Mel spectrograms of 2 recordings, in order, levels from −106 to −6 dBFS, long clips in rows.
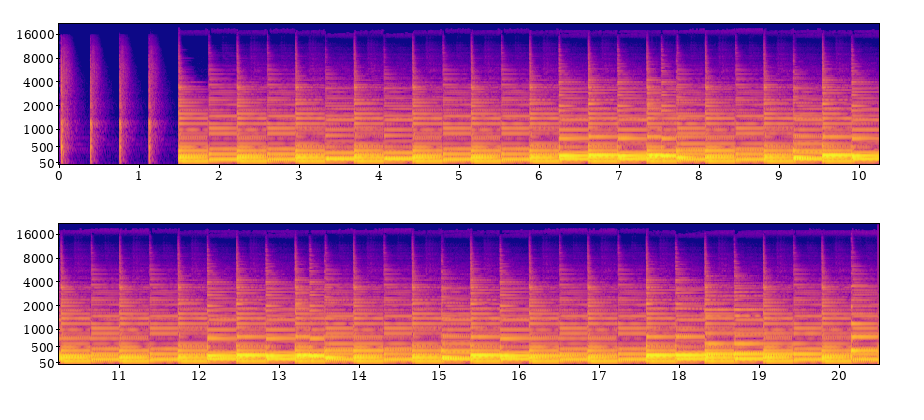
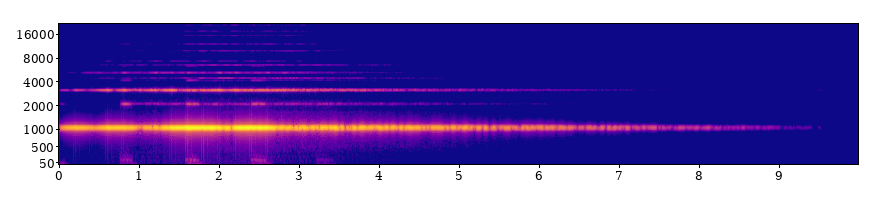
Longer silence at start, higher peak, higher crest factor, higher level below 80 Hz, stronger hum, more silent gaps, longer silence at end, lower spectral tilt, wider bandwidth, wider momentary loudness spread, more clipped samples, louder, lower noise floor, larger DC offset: about the same, 0 s vs 0.05 s; first, 0 dBFS vs -4 dBFS; about the same, 14 dB vs 16 dB; first, -48 dBFS vs under -90 dBFS; neither; neither; second, 0 s vs 3.95 s; first, -9 dB/octave vs 0.5 dB/octave; first, 7.2 kHz vs 3.4 kHz; second, 8 LU vs 21 LU; neither; about the same, -15 LUFS vs -15 LUFS; second, -41 dBFS vs -78 dBFS; neither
